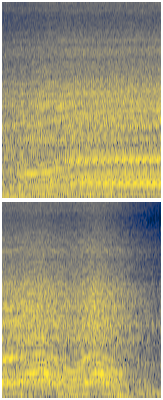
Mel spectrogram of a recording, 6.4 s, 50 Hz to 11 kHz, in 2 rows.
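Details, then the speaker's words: Non-turbo diesel from a 1980 Mercedes 300D, revved off idle and back: clean, smooth rising and falling note, no injector clatter; healthy engine. "Now that's how a diesel engine should sound. If you're out looking for one of these, you find an engine that sounds and runs like this."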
